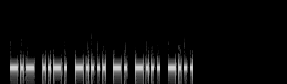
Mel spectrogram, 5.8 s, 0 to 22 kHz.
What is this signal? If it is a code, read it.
Morse code, heard as a keyed tone, about 22 wpm, 700 Hz. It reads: KF6NBB
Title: USA Call Signs - 6 Characters - Repeated 3x - 22wpm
